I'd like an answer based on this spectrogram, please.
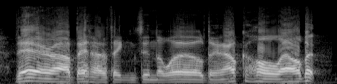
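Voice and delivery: loud, put-on Australian accent. Reading the Death quotes aloud as he did, in an Australian accent. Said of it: "read all the death quotes in an Australian accent".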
